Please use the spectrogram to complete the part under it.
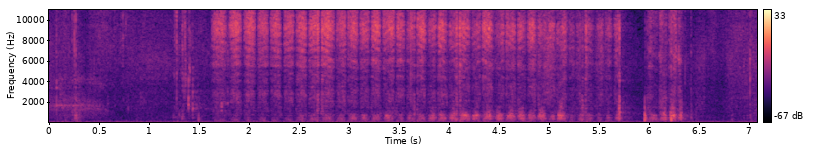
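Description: Felt-tip marker scribbling back and forth across a gift label to black out a name, a steady close scratchy rubbing that runs throughout with a short pause near the end.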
